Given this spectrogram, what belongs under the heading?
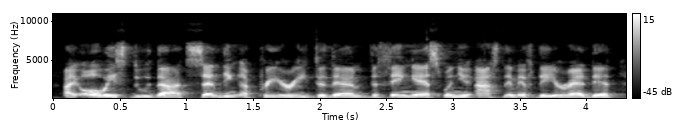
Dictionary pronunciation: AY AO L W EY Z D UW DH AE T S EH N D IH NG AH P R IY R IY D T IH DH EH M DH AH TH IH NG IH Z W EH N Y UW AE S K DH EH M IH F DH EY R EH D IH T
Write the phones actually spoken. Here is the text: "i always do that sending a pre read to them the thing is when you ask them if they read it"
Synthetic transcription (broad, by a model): AY AO L W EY S D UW DH AE T S EH N D IH NG AH P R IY R IY T IH DH EH M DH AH TH IH NG IH S W EH N Y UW AE S K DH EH M IH F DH EY R EH D IH T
